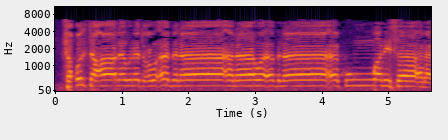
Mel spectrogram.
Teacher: من الناس من يخفيها فيقول فقل تعالوا ندعو أبناءنا وأبناءكم ونساءنا، كم أخفيت أو ادغمت في الواو، وهذا غير صحيح، فلهذا لا بد من إظهارها دون قلقلة قبل الواو وقبل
